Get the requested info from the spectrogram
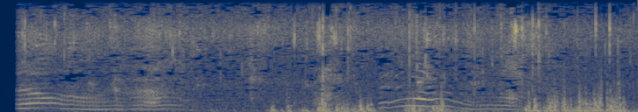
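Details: Maine Coon cat eating raw chicken gives a wavering mid-pitched meow, then a second rising-and-falling meow about a second later, with chewing noises and a person's voice in the background.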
